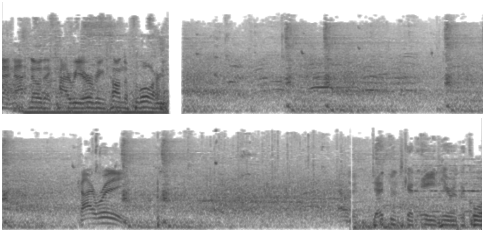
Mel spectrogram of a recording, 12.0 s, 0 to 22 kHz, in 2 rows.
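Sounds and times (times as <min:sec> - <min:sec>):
arena crowd noise: 0:00.0 - 0:12.0
basketball bouncing on court: 0:07.6 - 0:08.8.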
